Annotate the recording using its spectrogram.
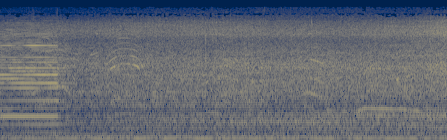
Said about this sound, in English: guys got a pretty good head of steam up in those tractors. Showing all their equipment coming by.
